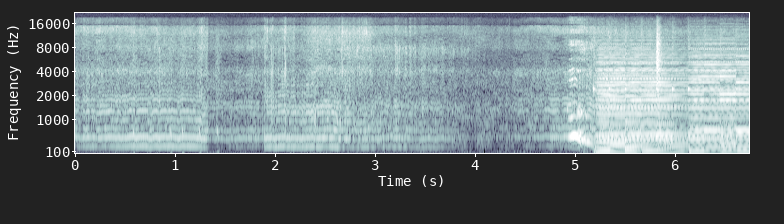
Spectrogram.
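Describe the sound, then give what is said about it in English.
A swarm of bees attacks the player in a video game while protecting their beehive, a dense, layered buzz that wavers in pitch, then swells louder and harsher near the end as the hum thickens into a strong drone. “Oh, now the bees are basically attacking me, so I went after Let the beehive.”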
